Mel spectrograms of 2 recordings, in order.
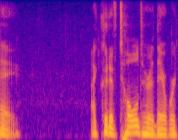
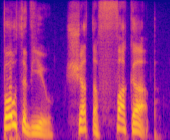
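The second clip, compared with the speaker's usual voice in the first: high-pitched angry outburst; snapping; 8 semitones higher, 6 dB louder than usual. A narrator's reading. Narrator turns on both Lindas, furious snapping. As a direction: order them silent, losing control. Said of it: "I snapped".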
